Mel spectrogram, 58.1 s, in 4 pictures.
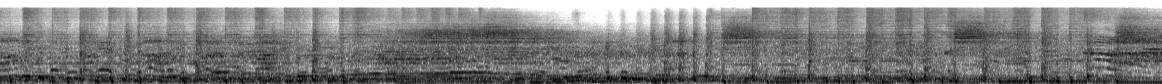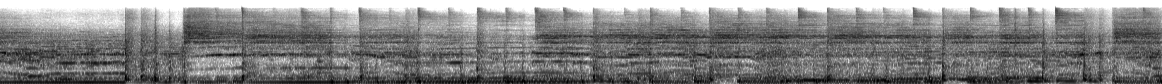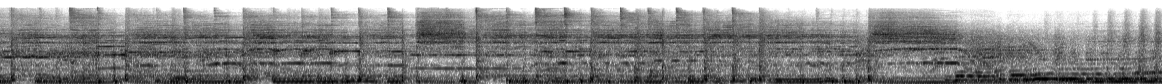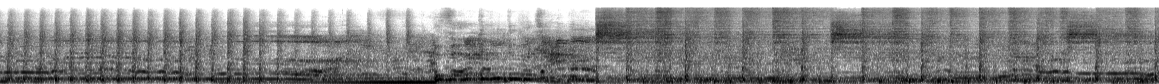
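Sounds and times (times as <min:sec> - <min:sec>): bass guitar: 0:00.0 - 0:58.0
drum kit: 0:00.0 - 0:58.0
electric guitar: 0:00.0 - 0:58.0.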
